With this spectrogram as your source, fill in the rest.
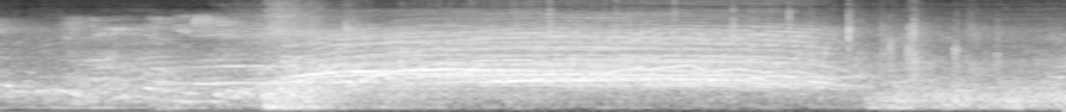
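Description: Audience members cheer and shriek loudly.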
